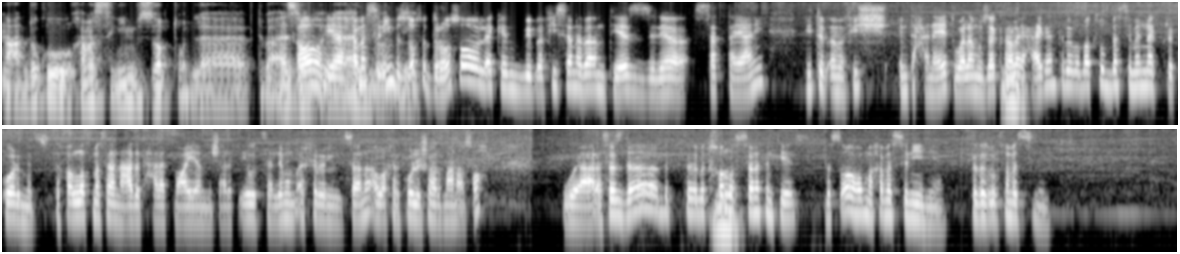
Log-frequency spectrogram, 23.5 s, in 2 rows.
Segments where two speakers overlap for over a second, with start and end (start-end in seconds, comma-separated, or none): 2.9-4.2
